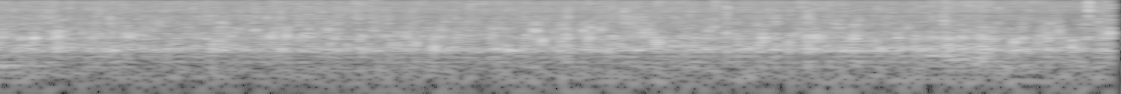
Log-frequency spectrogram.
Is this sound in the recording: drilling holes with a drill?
no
